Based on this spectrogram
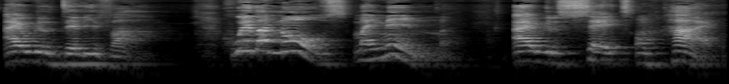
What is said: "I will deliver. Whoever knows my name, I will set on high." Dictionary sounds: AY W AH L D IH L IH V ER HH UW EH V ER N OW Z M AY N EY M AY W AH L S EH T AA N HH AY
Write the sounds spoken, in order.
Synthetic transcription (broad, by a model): AY W AH L D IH L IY V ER HH UW EH V ER N OW Z M AY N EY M AY W AH L S EH T AA N HH AY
